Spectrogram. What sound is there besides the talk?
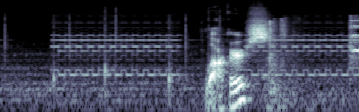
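telephone ringing in the video game Deadly Premonition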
